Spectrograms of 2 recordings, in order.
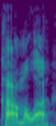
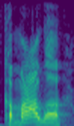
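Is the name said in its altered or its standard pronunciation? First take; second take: standard; altered. First: The name is said with its standard pronunciation. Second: The name is said with an altered pronunciation. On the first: The speaker calls it right. "correct pronunciation Kamala" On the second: The speaker calls it wrong. "deliberately mis- mispronounced Kamala Harris's name as Kamala"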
